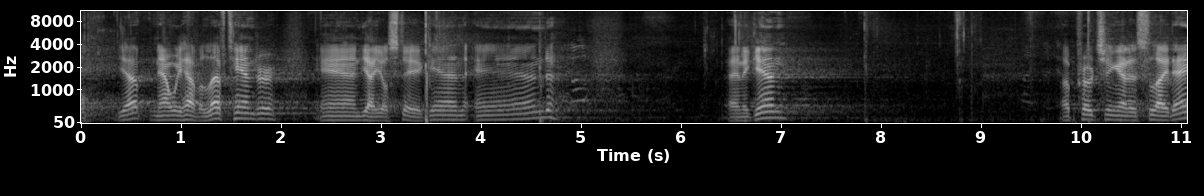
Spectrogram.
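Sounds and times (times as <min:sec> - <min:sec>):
low hum of hall: 0:00.0 - 0:11.0.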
